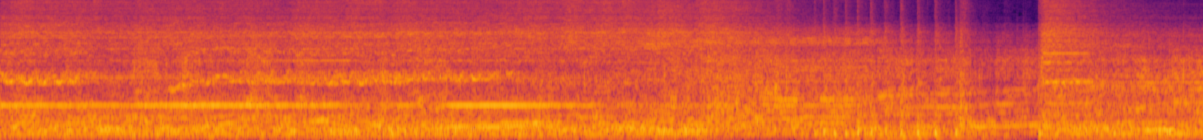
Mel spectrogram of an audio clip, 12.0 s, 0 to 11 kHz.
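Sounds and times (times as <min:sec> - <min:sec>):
high held note: 0:00.0 - 0:07.3
drums: 0:00.0 - 0:12.0
electric guitars: 0:00.0 - 0:12.0
saxophone: 0:00.0 - 0:12.0
sliding low notes: 0:00.0 - 0:12.0.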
